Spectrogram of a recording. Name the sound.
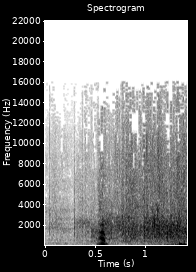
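audience clapping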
